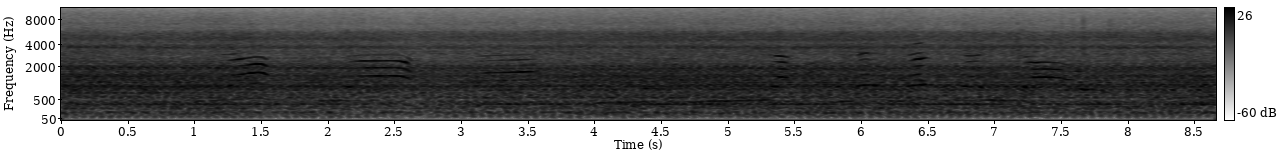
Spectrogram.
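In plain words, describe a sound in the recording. Young children call out and chatter nearby.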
